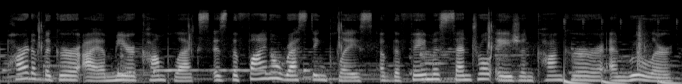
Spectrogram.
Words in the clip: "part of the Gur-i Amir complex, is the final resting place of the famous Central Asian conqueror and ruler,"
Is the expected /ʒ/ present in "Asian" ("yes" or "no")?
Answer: yes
